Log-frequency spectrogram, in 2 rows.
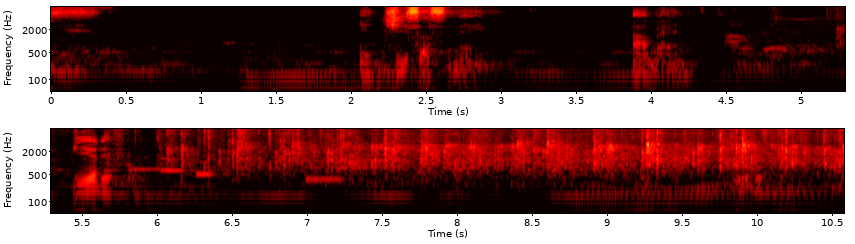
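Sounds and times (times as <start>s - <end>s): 
speech: 2.1s - 3.0s, 3.9s - 4.4s, 5.4s - 7.5s
audience clapping: 5.2s - 10.5s.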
